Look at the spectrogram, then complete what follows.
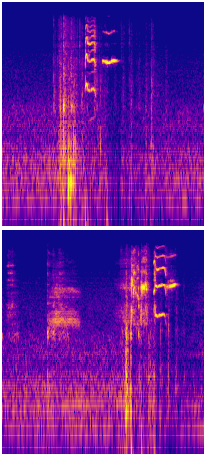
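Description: Hand-fed baby white-bellied caiques giving short, wavering squeaky chirps in two bursts, about a second in and again near the end, with a brief raspy call between them. Sharp clicks of a steel spoon against the metal feeding cup and beaks come just before each burst.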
